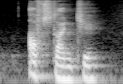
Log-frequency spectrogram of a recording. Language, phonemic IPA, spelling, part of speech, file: Dutch, /ˈɑfstɑncə/, afstandje, noun, Nl-afstandje.ogg
- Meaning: diminutive of afstand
